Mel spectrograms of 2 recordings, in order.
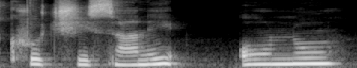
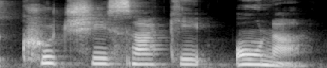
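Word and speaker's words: Kuchisake-onna: Narcissists, as well as Kuchisani Ono, I think, the Japanese spirit. Let me double check the name so that I don't say it wrong. Hold on. No, it's Kuchisaki Ona, who asks passerbys, the men, do I look beautiful?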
